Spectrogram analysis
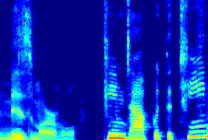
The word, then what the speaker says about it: Ms. Marvel: Did they just pronounce Ms. Marvel's name properly? They didn't say Miss Marvel. They said Ms. Marvel.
